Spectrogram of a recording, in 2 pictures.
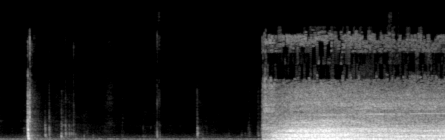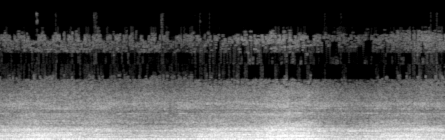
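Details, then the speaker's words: Hoover Elite vacuum test run after motor replacement with a new motor: quiet handling, then a smooth, steady whir with no grinding; sounds beautiful, running healthy. "Sounds beautiful."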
